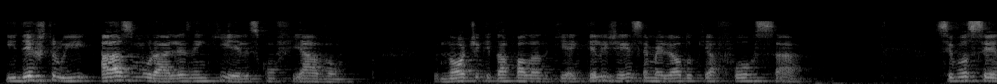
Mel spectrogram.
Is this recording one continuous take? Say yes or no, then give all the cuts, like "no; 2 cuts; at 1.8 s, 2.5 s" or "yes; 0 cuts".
yes; 0 cuts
